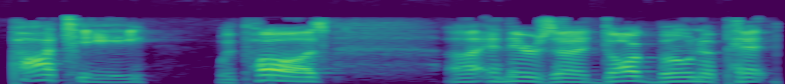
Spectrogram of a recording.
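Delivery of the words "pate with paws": "Pate with paws" very slow and louder; spelled-out pun. Shown as a demonstration. Host explaining a flyer pun, slow emphasis. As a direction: slowly lay out the pun so it lands. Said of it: "You get it?".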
